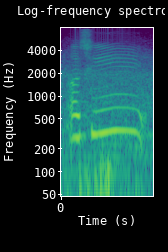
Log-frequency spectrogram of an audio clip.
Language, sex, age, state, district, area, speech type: Punjabi, female, 18-30, Punjab, Pathankot, urban, spontaneous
